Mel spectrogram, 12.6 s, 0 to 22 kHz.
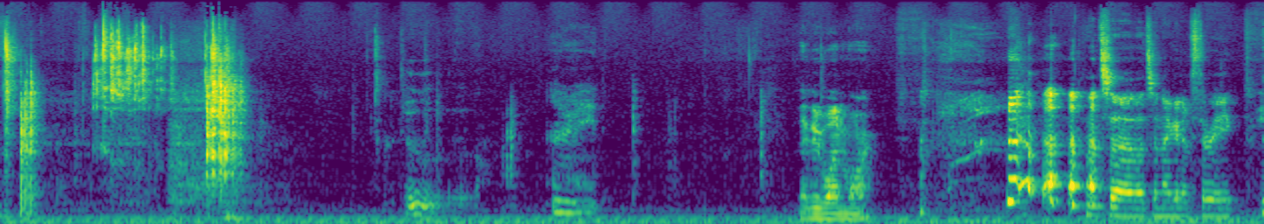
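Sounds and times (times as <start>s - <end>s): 
small hard dice clattering and rattling across a tabletop: 0.0s - 2.6s
speech: 4.0s - 4.6s, 5.5s - 6.1s, 8.0s - 8.8s, 11.0s - 12.6s
laughter: 8.1s - 12.6s.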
